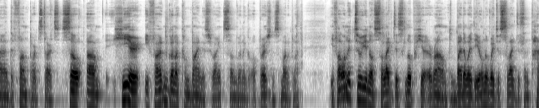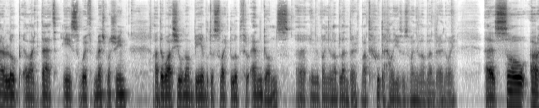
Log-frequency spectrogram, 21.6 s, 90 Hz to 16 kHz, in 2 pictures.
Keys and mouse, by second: 3.2 q, 5.9 Tab, 7.3 click, 7.8 alt+click, 7.8-9.5 middle drag, 9.5 shift+click, 9.8-13.0 middle drag, 13.0 alt+click, 13.7-21.5 middle drag.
